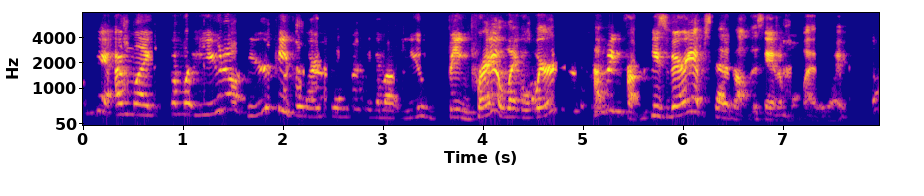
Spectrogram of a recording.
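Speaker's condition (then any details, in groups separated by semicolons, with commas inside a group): No condition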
